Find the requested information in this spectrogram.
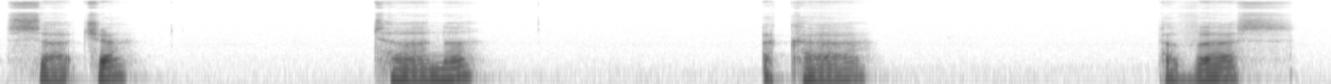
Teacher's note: The strong vowel, the nurse vowel, has, practically speaking, the same articulatory position, the same quality, the same position in the vowel chart, but it's stressed and it's longer.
